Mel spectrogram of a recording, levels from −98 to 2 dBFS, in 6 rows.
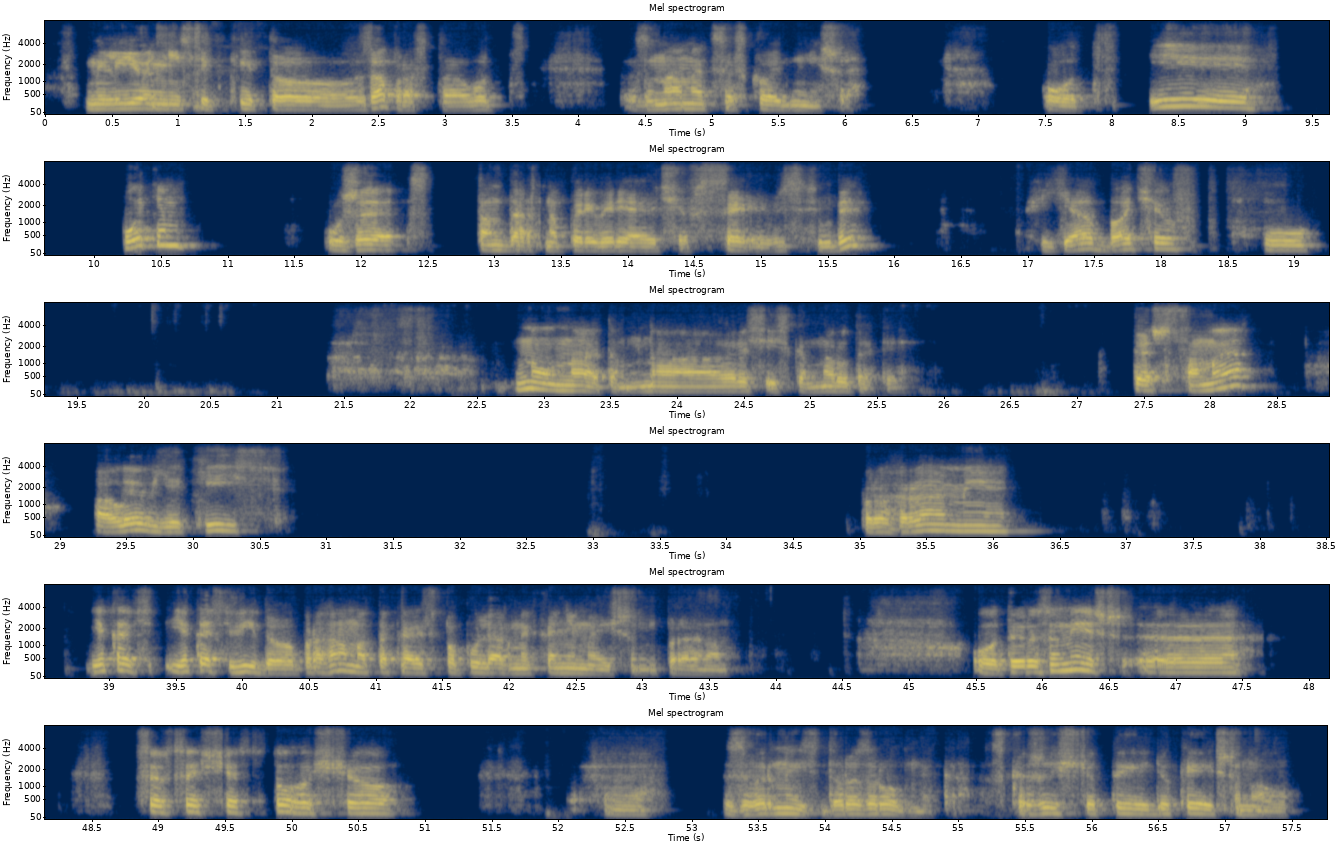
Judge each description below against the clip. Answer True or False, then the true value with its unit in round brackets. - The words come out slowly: True (60 wpm)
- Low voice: True (120 Hz)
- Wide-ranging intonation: True (6.3 semitones)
